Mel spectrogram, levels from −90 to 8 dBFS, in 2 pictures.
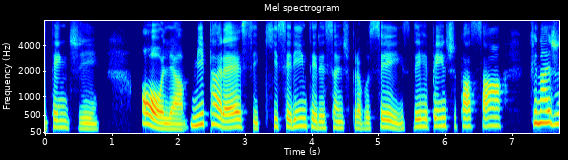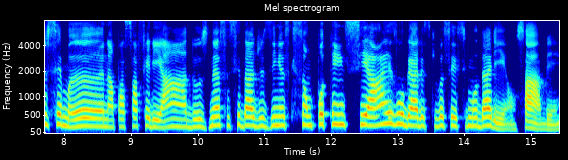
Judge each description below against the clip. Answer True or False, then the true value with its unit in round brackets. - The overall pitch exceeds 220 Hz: False (210 Hz)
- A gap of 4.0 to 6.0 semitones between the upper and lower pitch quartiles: True (4.4 semitones)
